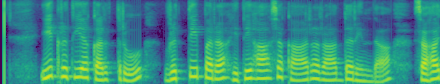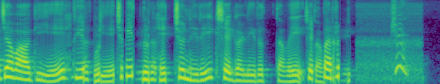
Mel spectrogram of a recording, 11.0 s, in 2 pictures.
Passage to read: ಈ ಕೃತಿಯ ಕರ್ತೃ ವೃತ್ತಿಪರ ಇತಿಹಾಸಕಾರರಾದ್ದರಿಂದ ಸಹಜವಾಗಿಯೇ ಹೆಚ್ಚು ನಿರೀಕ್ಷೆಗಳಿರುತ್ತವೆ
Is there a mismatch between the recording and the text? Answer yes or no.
yes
